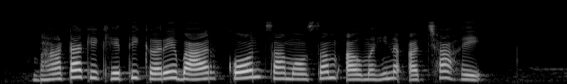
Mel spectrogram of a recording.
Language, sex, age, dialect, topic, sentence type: Chhattisgarhi, female, 18-24, Northern/Bhandar, agriculture, question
